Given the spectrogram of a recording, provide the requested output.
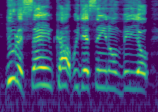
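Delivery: high-pitched, heated confrontation; indignant rebuke. Real, not acted. Host confronting a cop over tasing a man, indignant. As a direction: lay into him in rising outrage.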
